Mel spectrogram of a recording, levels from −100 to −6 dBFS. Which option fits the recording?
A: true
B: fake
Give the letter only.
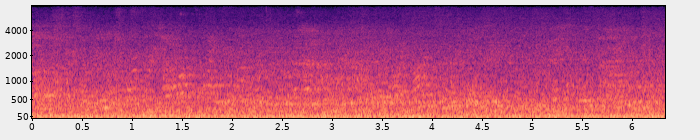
A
